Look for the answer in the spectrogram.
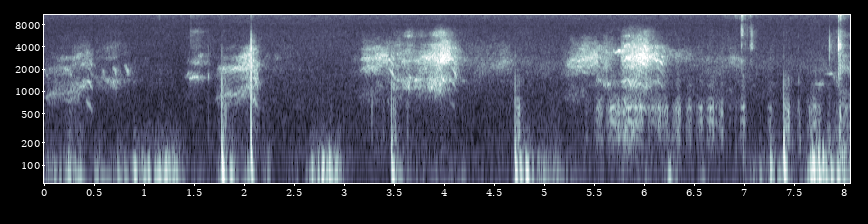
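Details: White cockatoos flying around over a farm homestead give harsh, raspy, noisy screeches in several drawn-out bursts from a distance, over low wind rumble and handling thumps.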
